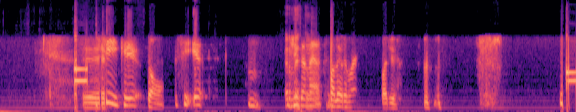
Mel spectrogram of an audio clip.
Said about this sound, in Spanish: Alguien está apretando un botoncito del teléfono que suena como pip, pip, pip, para ver si puede dejar de hacerlo.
